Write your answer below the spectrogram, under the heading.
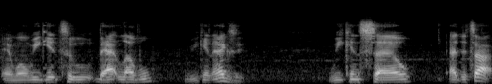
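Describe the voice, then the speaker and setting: A man's plain, everyday voice at medium pitch, moderate pace, ordinary pitch variation and big swings in loudness. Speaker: trading educator. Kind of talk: tutorial.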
